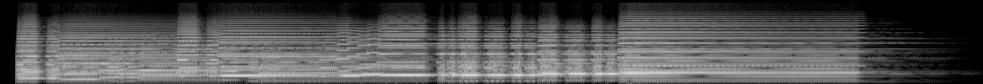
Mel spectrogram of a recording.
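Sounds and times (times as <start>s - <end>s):
fanfare: 0.2s - 9.4s.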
